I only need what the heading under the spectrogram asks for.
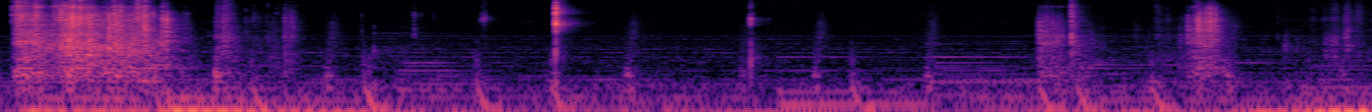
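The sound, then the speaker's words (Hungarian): A plastic bag holding small plastic parts rustles and rattles in a few bursts of crisp crinkling and clicking, loudest at the start and again near the end, with quieter scattered clicks between. “Megint Obika felkapta a fejét a zacskónak a csörgésére, de ez még mindig nem jutalomfalak. Ez még mindig csak kis műanyag alkatrészeket tartalmazó zacskó cica.”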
